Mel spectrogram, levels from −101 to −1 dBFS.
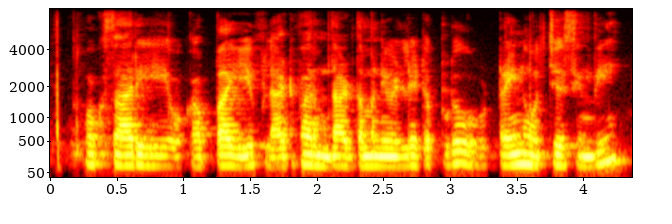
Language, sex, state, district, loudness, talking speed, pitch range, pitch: Telugu, male, Andhra Pradesh, Anantapur, -18 LUFS, 125 wpm, 130-150 Hz, 140 Hz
